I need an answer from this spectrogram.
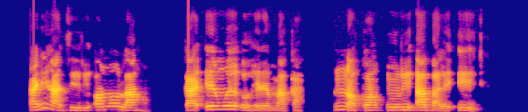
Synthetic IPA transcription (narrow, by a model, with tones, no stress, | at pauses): a˨ɲɪ˦ɦa˨zi˨ɾi˨ʔɔ˦nʊ˦la˦a˦ɦʊ˨ | ka˨e˦ŋʷe˦o˨ɦe˨ɾe˨ma˨ka˨ | n̩˦nɔ˨kɔ˦n̩˦ɾi˦ʔa˦ba˨lɪ˨i˦˨di˨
